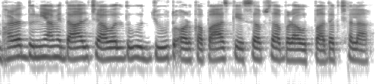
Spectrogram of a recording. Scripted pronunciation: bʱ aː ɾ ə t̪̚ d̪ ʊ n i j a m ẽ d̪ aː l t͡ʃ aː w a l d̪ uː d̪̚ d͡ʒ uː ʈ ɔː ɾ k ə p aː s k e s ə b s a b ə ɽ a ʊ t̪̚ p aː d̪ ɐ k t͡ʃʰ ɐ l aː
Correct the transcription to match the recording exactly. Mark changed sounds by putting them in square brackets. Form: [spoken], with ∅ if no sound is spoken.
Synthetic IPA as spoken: bʱ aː ɾ ə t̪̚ d̪ ʊ n i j a m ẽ d̪ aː l t͡ʃ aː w [ə] l d̪ uː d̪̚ d͡ʒ uː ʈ ɔː ɾ k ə p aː s k e s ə b s a b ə ɽ a ʊ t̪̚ p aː d̪ [ə] k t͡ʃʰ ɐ l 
